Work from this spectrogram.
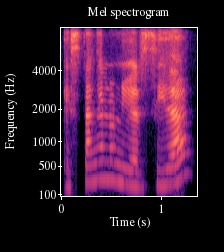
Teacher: Si yo digo están en la universidad, pues mi intonación es inflexión de nuestra voz va a ascender · Pues mi entonación, esa inflexión de nuestra voz va a ascender, ¿no? Es una pregunta, una interrogativa directa, total, ¿no?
